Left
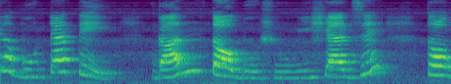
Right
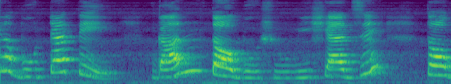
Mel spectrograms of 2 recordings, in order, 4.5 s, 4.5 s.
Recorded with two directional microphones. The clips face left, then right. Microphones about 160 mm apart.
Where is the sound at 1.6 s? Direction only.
20° right (ahead or behind).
